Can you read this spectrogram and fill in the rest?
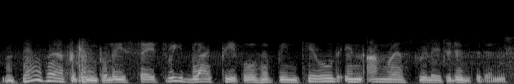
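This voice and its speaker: A man's voice: lowish voice, sing-song, normal speed. Tinny shortwave recording of a male newsreader. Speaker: radio newsreader. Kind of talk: formal scripted news bulletin reading. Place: radio broadcast studio. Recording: tinny, noisy 1980s shortwave radio recording.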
